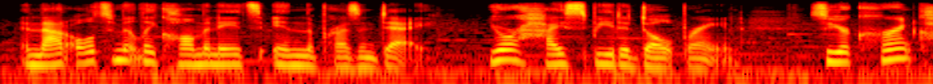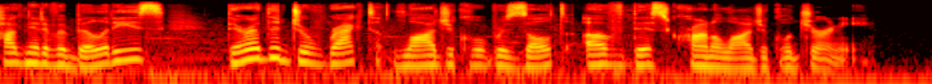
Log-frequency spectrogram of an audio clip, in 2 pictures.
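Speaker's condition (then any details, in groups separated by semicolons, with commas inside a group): No condition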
